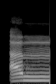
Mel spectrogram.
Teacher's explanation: mendengung di rongga hidung dua ketukan am baru kemudian masuk ke huruf berikutnya di ketukan ketiga Ma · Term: gunah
